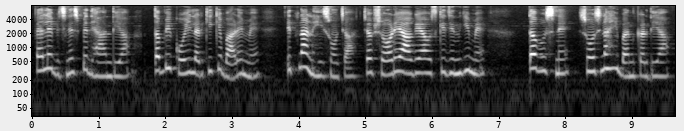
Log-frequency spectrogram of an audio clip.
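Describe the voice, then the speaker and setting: A woman storyteller giving a gentle, steady scripted narration of an audio story. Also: sits high, normal speed.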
